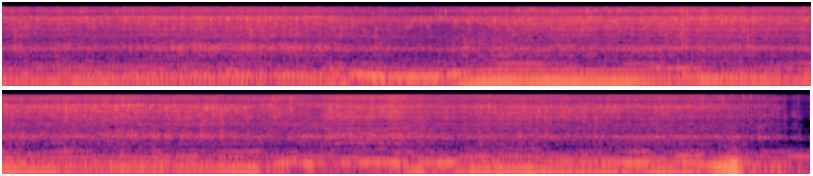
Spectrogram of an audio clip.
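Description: Small motor of a mini makeup brush washing machine whirring as it spins a makeup brush in soapy water, with a steady swishing of the water over a low hum that wavers and dips in pitch several times. Near the end the swishing drops away sharply.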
